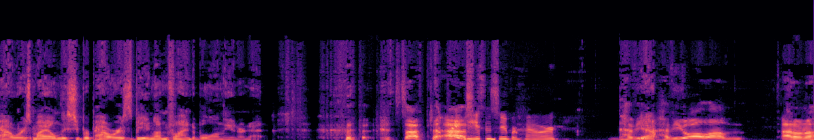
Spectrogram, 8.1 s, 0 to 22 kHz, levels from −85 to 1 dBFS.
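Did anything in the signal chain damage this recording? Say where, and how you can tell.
Yes. Repeated packet loss (robotic sound) comes from the network, from 2.67 to 4.31 s right after "unfindable on the internet". Twenty gaps, up to 62 ms each, were patched by repeating sound. Spectrograms show smeared, repeated harmonic blocks.

Short concealed packet loss, also from the network, hits at 4.79 s, at 4.83 to 4.87 s and at 4.89 to 4.93 s. Each gap was bridged with extrapolated sound, heard as a brief smear or wobble. On the waveform these appear as small discontinuities.

A jitter buffer speed-up runs from 6.28 to 7.21 s, playing about 5% fast with roughly 50 ms of pitch periods cut. The waveform shows whole cycles removed at intervals, while pitch stays the same.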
